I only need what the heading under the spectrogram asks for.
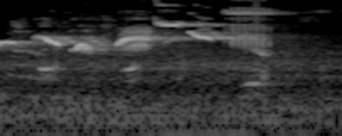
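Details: Spring song of one small bird on a tree it returns to daily: lively, winding high whistled phrases, chirpy notes swooping up and down in rapid succession, ending in a brief higher flourish.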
